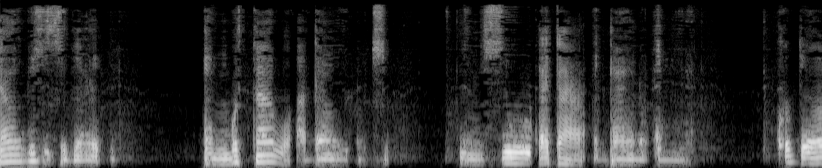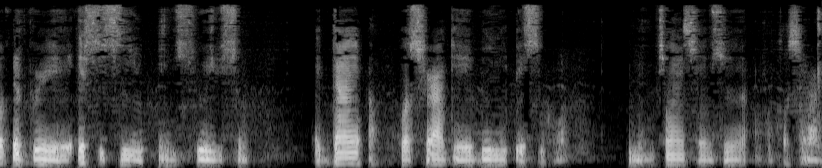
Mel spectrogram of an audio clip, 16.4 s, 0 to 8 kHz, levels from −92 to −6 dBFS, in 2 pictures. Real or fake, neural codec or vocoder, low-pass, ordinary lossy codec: fake; codec, 44.1 kHz, 1.7 kbps, Pupu-Codec; 7.2 kHz; MP3, 32 kbps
